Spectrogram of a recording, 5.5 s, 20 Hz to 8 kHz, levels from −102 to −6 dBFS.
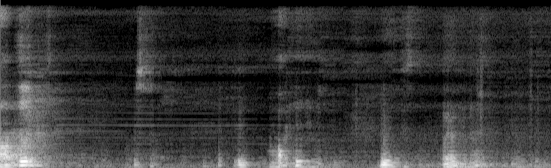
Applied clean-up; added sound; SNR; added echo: neural mask model DeepFilterNet 3.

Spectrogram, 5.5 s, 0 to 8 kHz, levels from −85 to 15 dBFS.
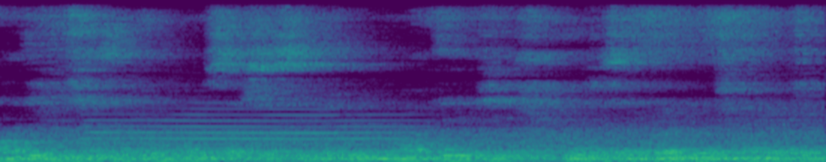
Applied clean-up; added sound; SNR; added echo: none; Wind instrument, woodwind instrument; 19 dB; reverberation time 2.0 s.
